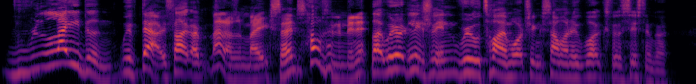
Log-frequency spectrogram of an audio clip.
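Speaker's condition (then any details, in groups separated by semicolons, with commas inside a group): No condition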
